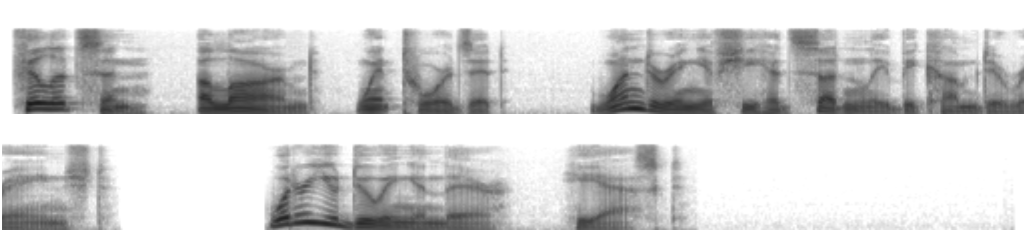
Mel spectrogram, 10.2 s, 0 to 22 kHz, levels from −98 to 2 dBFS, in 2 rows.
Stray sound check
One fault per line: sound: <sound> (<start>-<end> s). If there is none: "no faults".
no faults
